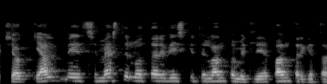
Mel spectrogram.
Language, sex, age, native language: Icelandic, male, 40-49, Icelandic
